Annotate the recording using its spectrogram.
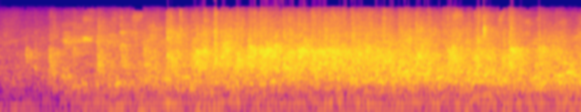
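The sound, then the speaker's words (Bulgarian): Audience applause at a VMRO party congress in Bulgaria: many hands clapping in a dense, steady wash that swells after the first couple of seconds and stays loud to the end, with no one speaking over it. “Благодаря за аплодисментите, че показват, че мислите като мен.”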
